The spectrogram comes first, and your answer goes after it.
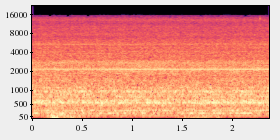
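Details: Gio Golf mobility scooter heater blower fan, relays tested with continuity: steady even fan rush with a constant high whistle, no rubbing, ticking or wobble; blower running normally.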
